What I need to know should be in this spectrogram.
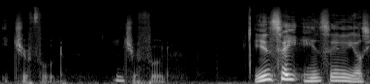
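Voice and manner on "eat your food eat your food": mock restrained quiet fury, much quieter. Speaker retelling how his dad answered when asked if it was that bad, retelling dad's quiet anger. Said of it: "He didn't yell. He just goes".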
